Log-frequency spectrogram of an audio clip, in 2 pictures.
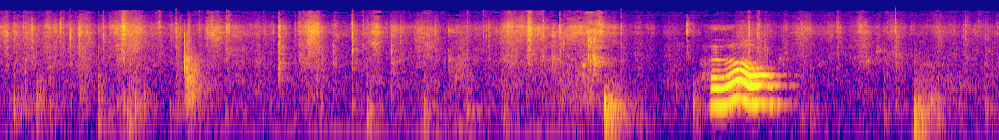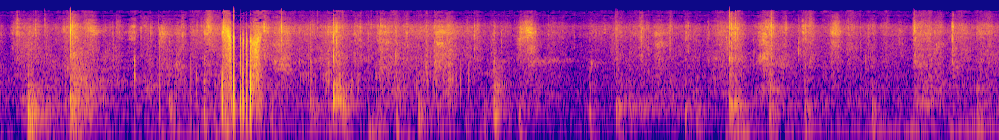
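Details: Three Irish Jack Russell Terrier male puppies, Mushroom, Portobello and Patty, playing at Violet Meadow Farm: soft scuffling and thumps of play throughout, broken midway by a single brief, high, wavering whine-yelp, over a faint low hum.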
